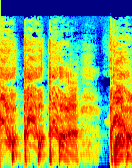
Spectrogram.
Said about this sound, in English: Cough right into the microphone if you can.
